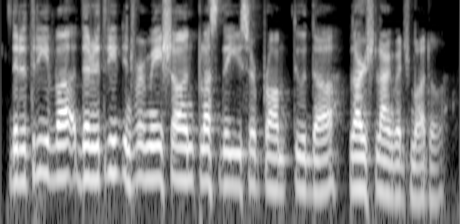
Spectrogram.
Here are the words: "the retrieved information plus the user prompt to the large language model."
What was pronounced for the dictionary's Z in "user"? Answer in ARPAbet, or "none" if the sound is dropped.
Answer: S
